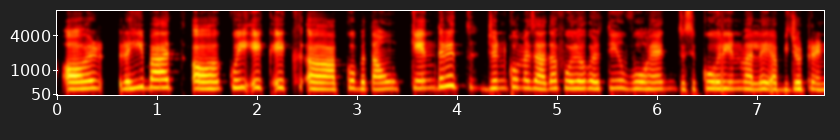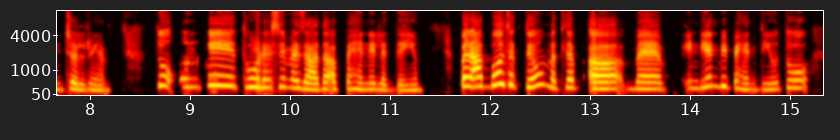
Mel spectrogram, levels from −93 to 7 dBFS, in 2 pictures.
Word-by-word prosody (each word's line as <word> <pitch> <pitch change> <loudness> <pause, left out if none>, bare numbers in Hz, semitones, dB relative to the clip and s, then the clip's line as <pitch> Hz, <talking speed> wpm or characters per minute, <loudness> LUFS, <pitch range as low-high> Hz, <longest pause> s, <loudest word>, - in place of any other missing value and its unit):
और 280 +3 +4 0.2
रही 285 +5 +1
बात 315 0 +4 0.2
अ, 265 -1 +4
कोई 310 +1 0
एक 310 -3 -1
एक 305 - -2
अ, - - +3
आपको 250 +2 +2
बताऊँ 260 +1 -3
केंद्रित 320 +4 0
जिनको 295 +2 -5
मैं 295 -1 -5
ज़्यादा 275 0 0
फ़ॉलो 280 -1 -1
करती 280 +1 -3
हूँ, 295 -2 -8
वो 265 +1 -2
हैं 260 0 -3 0.2
जैसे 245 +1 -9
कोरियन 270 -1 -1
वाले 255 0 -1
अभी 240 -2 -5
जो 260 - +2
ट्रेंड 245 -4 -6
चल 240 -4 -1
रहे 220 -1 -7
हैं। 205 - -8 0.5
तो 395 - +1 0.2
उनके 375 +4 +3
थोड़े-से 335 0 0
मैं 305 -2 0
ज़्यादा 250 -1 +2
अब 270 0 -2
पहनने 245 -2 -3
लग 215 -2 -8
गई 205 +1 -7
हूँ, 220 - -9 0.4
पर 360 0 +8
आप 360 +2 +8
बोल 450 +3 +7
सकते 355 -6 0
हो 405 +5 +2
मतलब 305 +1 0
अ, 260 0 +6
मैं 255 0 +1 0.3
इंडियन 330 +6 -2
भी 370 - +2
पहनती 235 -6 -6
हूँ। 245 - -7
तो 305 0 -3
275 Hz, 200 wpm, -23 LUFS, 255-315 Hz, 0.5 s, पर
